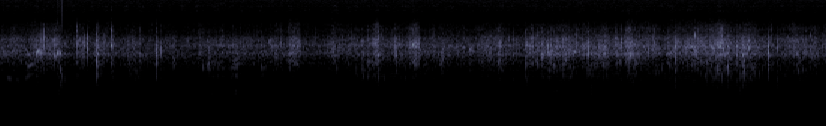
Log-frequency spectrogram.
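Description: Mountain bike riding along a dirt forest trail: a steady hiss of tyres over dirt and leaves, with scattered clicks and rattles from the bike as it goes over roots.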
